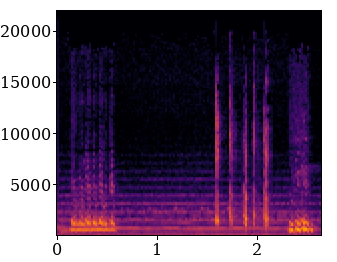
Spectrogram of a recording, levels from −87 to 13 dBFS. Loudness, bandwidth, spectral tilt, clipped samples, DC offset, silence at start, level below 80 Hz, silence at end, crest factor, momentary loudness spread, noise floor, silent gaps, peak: -20 LUFS; 17 kHz; -2 dB/octave; under 0.1%; under 0.1%; 0 s; -46 dBFS; 0.05 s; 20 dB; 24 LU; -40 dBFS; none; 0 dBFS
